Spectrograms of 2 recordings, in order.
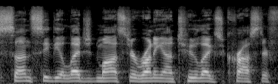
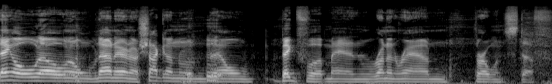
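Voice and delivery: put-on mumbling Texas drawl. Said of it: "they did talk like a town full of boomhowers".

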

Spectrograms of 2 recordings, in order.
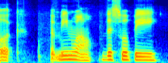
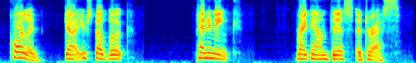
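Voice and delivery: short, clipped, curt delivery; 3 semitones higher, 3 dB louder than usual. She tells corlin what to write down while drawing, in clipped tones. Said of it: "she's in clipped tones".

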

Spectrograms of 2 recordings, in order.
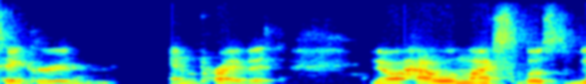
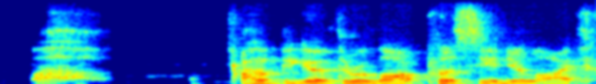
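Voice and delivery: put-on Australian accent, comedian style; 3 semitones higher than usual. Retell a stand-up's bit about holding his newborn son, imitating an Australian accent. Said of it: "he does it with his accent. He's Australian".

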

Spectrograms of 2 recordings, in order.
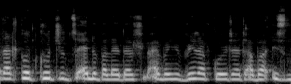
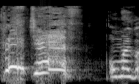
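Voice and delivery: freaking out excitedly, much higher and louder; 10 dB louder than usual. Opening two legendary Brawl Boxes, the speaker is freaking out excitedly. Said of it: "Sorry, dass ich so ausraste".

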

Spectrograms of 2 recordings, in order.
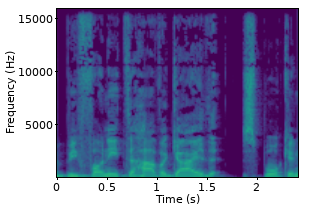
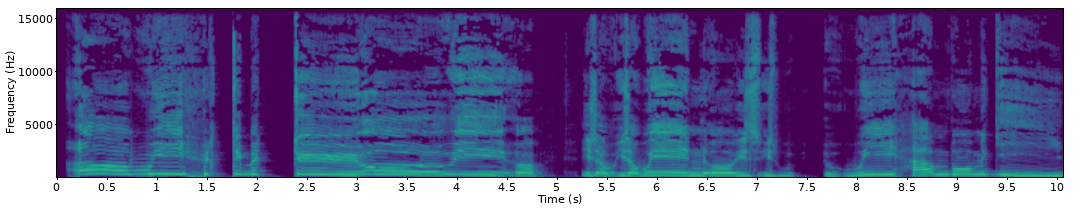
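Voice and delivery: mock Scottish accent, much higher, slower; 7 semitones higher than usual. Mimicking what Americans always say about Scottish accents, in a mock Scottish accent. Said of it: "Everyone in America always goes".

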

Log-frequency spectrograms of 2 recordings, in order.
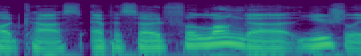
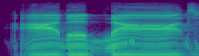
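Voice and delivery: loud, raised, creaky politician voice; 4 semitones higher, 7 dB louder than usual. Doing a Clinton impression for the podcast: Bill Clinton impression. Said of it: "I do wanna do my Clinton".

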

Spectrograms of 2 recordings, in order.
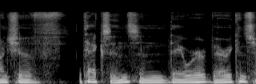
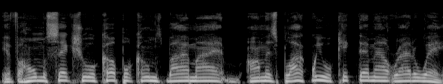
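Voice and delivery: put-on pitched-up, local Texas accent; 8 semitones higher than usual. Recounting what neighbors on a tv show said on camera, doing a neighbor impression. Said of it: "that was an excellent impression".

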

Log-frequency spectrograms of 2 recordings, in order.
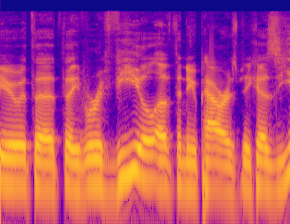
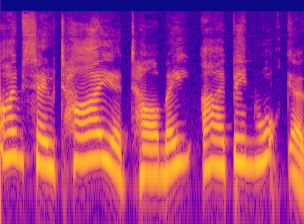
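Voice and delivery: bad, clumsy Australian accent, high and slow; 9 semitones higher than usual. Describing a confusing show sequence, quoting a tired character as Pink Ranger, bad Australian accent. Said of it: "she's got like an Australian accent".

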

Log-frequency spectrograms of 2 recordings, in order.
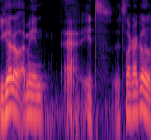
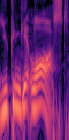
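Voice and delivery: play-acted joking, sarcastic comeback, pitched up; 6 semitones higher, 4 dB louder than usual. Retelling answering a man who kept coming back, with a sarcastic quip. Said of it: "I was being sarcastic".

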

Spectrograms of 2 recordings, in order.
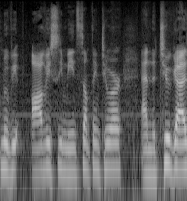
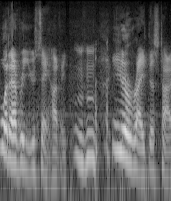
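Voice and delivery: play-acted, dripping with sarcasm, dismissive; 3 semitones higher than usual. Retelling a movie character's line: imitating a sarcastic line reading. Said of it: "It's the most sarcastic".

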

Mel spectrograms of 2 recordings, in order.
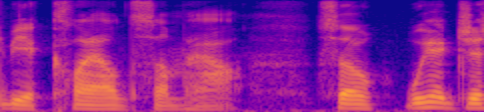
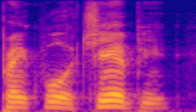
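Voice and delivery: very loud delivery, pitched much higher; 5 semitones higher, 8 dB louder than usual. Retelling what he would say in a shoe store: retelling a very loud line. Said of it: "he would say it so loud".

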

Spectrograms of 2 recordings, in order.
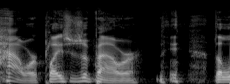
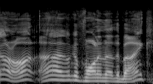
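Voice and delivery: imitation Australian accent; 5 semitones higher than usual. Retelling what a man said after his bank closed his account, put-on Australian accent. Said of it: "I slipped into Australian, got right out of my British".

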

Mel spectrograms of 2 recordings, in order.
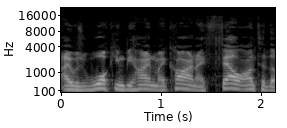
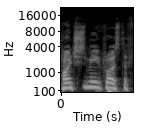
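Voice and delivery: normal talking voice

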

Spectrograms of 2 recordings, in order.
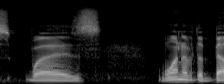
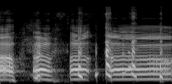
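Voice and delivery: put-on shouting, raised pitch and volume; 7 dB louder than usual. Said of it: "they're all yelling".

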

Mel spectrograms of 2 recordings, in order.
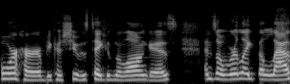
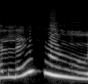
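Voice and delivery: play-acted, chipper, upbeat, high, raised voice; 8 semitones higher, 5 dB louder than usual. Retelling a mother's phone greeting: imitating Mom's chipper tone. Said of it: "she's all chipper".

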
